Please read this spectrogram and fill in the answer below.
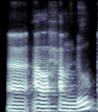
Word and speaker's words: alhamdu: Nah kalau ini alhamdu, berarti di tempat lain juga kita bacanya al, misalkan alhamdu juga ya Bu ya. Berarti al, tidak jadi el, tidak jadi ul.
